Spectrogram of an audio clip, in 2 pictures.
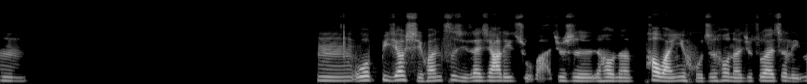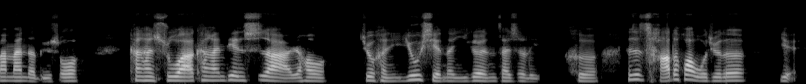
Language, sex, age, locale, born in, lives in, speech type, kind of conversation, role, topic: Chinese, female, 30-34, zh-CN, China, United States, conversation, unstructured, none, 你觉得喝茶和喝咖啡哪个更提神？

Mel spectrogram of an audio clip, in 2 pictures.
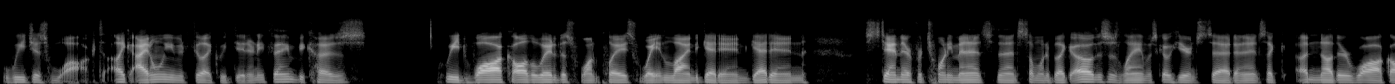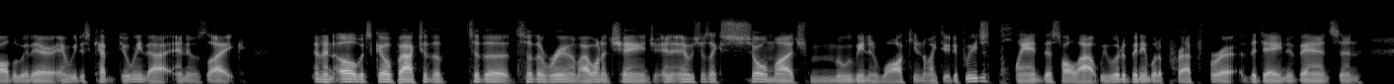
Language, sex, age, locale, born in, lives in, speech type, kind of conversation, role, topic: English, male, 25-29, en-US, United States, United States, conversation, unstructured, none, What travel tip do you absolutely swear by, even for short trips, and how did you discover it?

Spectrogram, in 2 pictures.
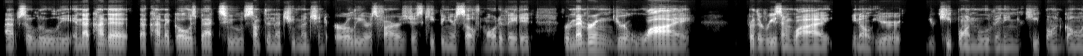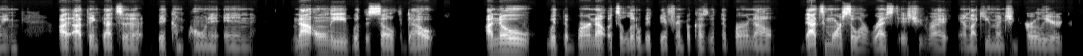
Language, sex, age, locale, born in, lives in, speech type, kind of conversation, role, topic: English, male, 30-34, en-US, United States, United States, conversation, podcast, host, What helps you keep going during challenging times?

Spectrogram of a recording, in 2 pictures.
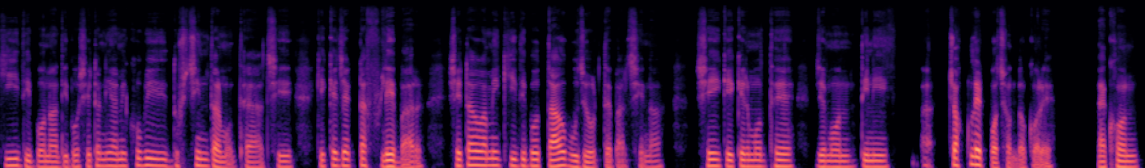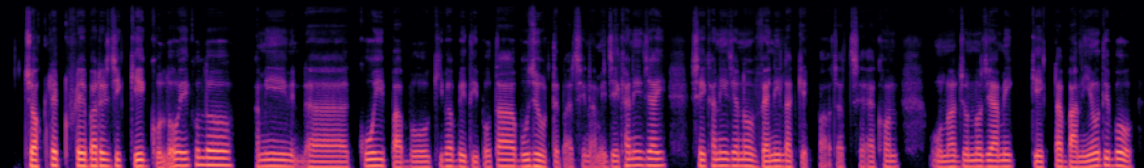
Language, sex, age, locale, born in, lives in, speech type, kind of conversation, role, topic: Bengali, male, 20-24, bn-BD, Bangladesh, Bangladesh, conversation, advice, user, সঠিক উপলক্ষের জন্য আমি কীভাবে কারও জন্য উপযুক্ত উপহার বেছে নেব?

